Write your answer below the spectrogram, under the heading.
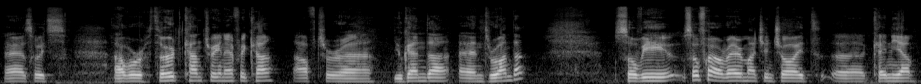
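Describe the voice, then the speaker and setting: A man's voice: on the high side, steady tone, a little slow, smooth. A man from Switzerland, a radio interview guest, talking hesitantly with many filler sounds. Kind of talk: interview answers.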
